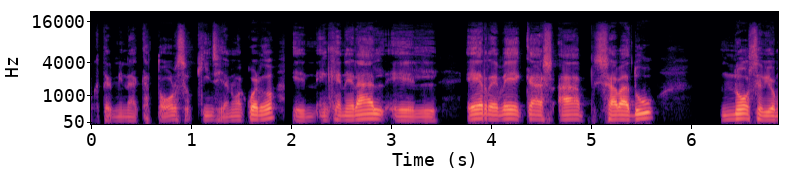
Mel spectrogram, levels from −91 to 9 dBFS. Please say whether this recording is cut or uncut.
cut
